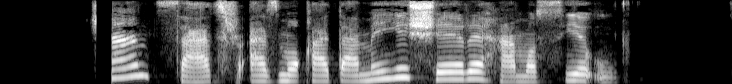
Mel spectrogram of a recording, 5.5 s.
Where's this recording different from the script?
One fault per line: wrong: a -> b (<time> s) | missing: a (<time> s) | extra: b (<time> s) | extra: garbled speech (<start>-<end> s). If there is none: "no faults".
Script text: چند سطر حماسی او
extra: از مقدمهی شعر (1.9 s)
